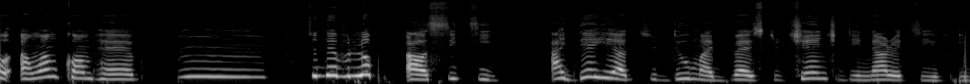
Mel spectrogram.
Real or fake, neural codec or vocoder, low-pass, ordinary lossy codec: real; none; none; none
